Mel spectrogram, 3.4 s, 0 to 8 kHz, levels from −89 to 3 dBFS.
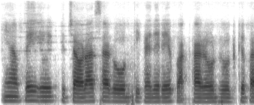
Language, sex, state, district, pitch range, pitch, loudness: Hindi, male, Himachal Pradesh, Shimla, 110-125 Hz, 115 Hz, -20 LUFS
